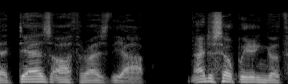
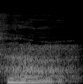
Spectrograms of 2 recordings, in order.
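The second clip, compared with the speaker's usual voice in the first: sigh; 7 semitones lower, 5 dB quieter than usual. Real, not acted. Sigh while scouting open ground.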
